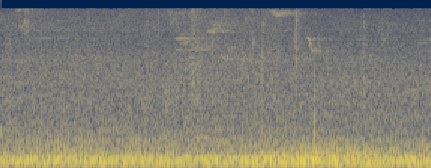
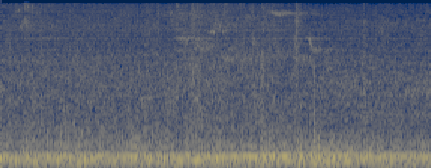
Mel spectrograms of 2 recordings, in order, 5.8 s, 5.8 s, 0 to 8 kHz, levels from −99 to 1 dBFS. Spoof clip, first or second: second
